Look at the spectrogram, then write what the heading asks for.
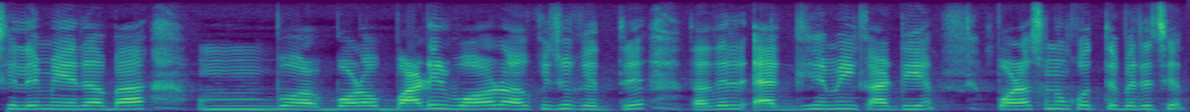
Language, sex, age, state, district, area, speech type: Bengali, female, 30-45, West Bengal, Purba Medinipur, rural, spontaneous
